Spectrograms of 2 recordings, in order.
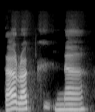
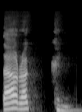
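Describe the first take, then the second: First: The word ends with a full final vowel. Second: The word ends in a brief nasal hum. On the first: The reading continues into the next word. "sama seperti kita mewasalkan tarakna" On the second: The reading stops on this word. "dia macam en tu. Dia tak lama pun, sekejap je"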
